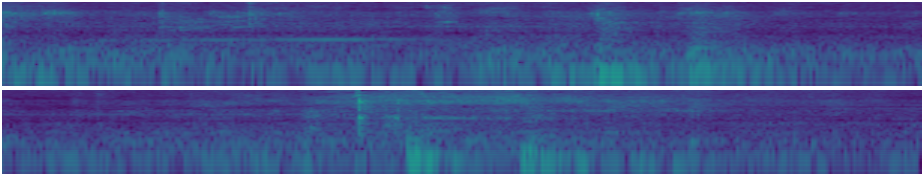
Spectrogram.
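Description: Steady low rumble of a moving vehicle heard from inside, with a few knocks or jolts, the sharpest about two seconds in and a cluster around four and a half seconds.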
